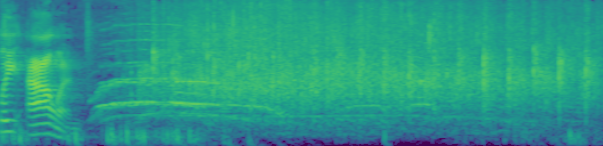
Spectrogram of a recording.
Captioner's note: audience cheers and applauds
